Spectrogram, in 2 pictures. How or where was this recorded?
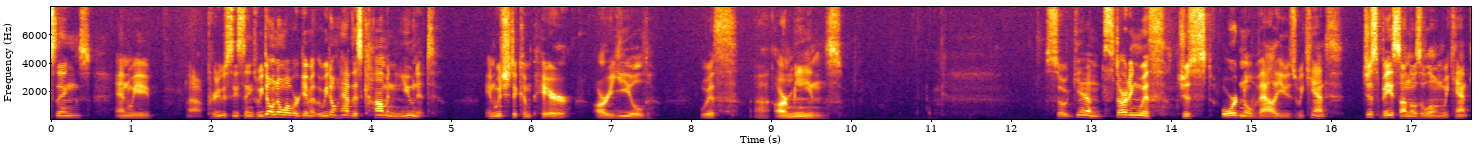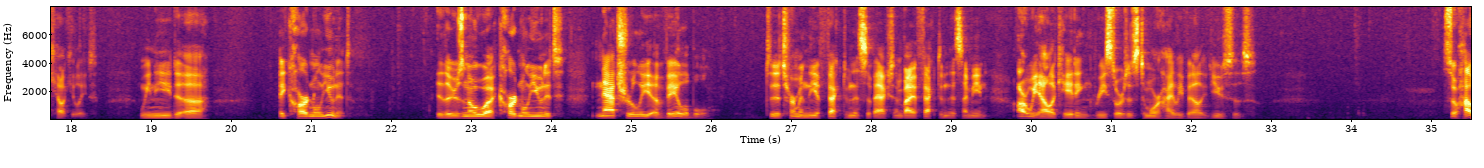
large echoing room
